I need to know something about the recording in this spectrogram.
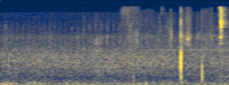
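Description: Faint scuffs of a discus thrower's shoes turning on a concrete throwing circle during a spin, with one sharp click near the end, over a low rumble of wind on the microphone.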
